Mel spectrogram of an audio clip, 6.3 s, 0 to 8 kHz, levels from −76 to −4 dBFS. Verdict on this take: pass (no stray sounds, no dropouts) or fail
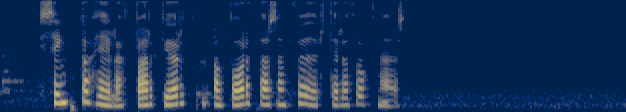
pass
